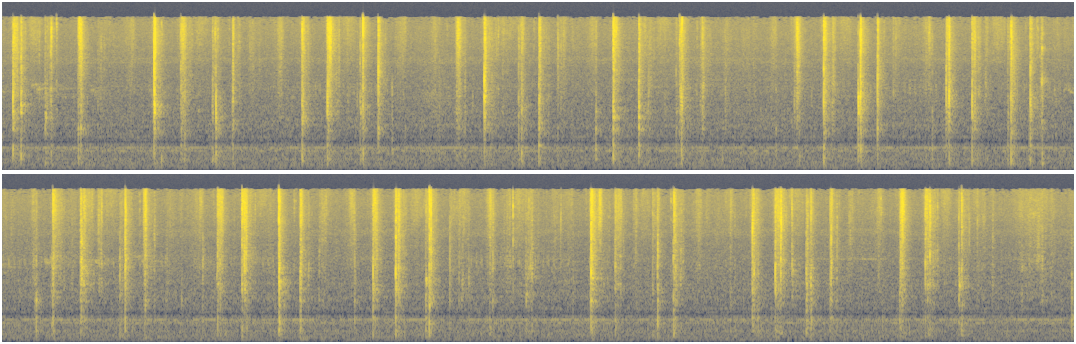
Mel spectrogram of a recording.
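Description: A deck of tarot cards being shuffled by hand, overhand style, with packets of cards slapping and riffling in sharp, irregular clicks, a few a second.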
